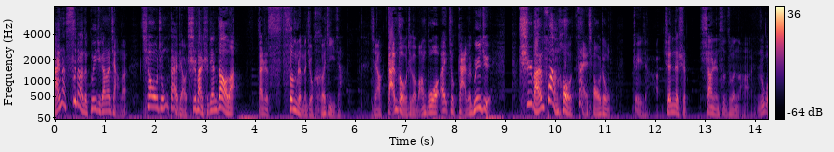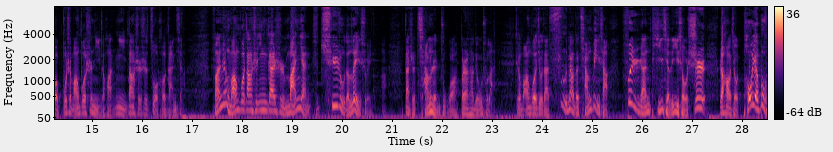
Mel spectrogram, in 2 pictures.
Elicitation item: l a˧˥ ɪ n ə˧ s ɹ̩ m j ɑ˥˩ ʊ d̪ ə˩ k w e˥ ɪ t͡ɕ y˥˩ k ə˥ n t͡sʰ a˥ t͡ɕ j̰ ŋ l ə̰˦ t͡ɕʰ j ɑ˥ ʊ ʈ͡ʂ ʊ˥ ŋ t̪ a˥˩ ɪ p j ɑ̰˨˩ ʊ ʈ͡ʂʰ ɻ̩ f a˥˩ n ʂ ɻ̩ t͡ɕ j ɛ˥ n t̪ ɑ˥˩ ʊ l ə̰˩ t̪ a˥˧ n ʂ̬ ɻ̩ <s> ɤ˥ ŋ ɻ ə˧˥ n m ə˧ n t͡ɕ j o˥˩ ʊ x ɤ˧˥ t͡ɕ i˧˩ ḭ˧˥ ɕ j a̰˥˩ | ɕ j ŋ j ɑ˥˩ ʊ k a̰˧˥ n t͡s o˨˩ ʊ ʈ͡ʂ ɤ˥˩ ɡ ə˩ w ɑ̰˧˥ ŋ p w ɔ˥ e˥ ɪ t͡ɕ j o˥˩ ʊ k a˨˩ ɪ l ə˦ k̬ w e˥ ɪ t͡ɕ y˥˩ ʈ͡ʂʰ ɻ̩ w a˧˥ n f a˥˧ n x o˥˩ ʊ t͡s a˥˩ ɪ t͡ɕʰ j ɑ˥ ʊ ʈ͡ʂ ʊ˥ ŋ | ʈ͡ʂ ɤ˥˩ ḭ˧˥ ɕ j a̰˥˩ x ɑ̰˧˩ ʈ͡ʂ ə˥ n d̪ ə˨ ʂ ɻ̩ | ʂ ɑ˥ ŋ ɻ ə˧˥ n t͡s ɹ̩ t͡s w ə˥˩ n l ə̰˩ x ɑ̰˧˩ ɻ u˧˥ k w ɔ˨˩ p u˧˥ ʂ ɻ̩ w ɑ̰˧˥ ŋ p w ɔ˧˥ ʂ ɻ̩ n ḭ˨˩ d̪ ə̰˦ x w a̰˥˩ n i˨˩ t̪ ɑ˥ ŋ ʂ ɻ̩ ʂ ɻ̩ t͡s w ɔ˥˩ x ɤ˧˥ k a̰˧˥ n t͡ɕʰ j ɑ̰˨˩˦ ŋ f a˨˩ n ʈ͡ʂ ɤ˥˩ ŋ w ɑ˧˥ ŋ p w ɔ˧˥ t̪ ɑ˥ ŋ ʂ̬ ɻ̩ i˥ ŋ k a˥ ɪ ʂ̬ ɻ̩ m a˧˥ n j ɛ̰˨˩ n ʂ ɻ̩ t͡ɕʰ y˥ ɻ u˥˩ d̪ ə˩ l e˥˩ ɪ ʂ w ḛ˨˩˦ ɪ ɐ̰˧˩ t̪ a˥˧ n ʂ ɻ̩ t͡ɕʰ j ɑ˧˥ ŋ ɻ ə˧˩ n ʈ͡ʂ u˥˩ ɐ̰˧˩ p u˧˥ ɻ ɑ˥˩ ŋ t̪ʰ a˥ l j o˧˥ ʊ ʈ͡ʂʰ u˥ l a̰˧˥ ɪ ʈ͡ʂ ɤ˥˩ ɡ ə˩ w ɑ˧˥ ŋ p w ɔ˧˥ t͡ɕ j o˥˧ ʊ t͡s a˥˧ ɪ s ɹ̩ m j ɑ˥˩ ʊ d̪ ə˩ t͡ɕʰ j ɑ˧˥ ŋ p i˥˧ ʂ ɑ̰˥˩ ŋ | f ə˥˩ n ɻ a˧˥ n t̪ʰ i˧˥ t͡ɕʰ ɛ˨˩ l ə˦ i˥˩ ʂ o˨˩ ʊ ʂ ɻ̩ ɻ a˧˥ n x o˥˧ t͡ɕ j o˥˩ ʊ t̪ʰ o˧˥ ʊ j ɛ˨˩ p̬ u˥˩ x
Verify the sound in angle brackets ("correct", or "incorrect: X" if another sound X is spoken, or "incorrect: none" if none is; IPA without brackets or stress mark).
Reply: correct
